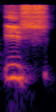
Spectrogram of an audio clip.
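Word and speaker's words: ich: যেমন ইস, যেমন ইস, এই যে দেখেন আয় আছে, তার কারণে এর উচ্চারণটা হলো ইস।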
